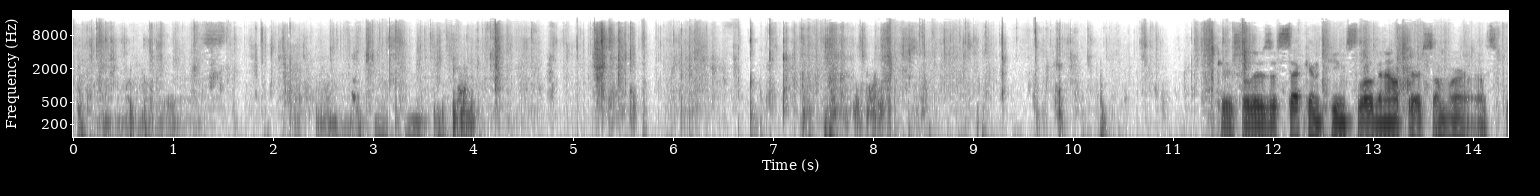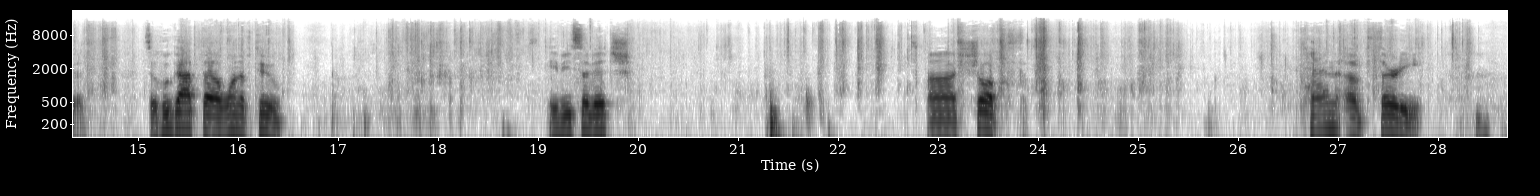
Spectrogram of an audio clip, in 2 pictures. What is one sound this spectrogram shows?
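Trading cards rustle and flick softly between fingers.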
